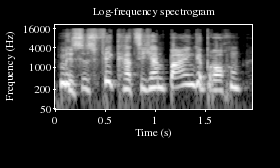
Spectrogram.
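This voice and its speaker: A narrator voicing a shrill, fussy aunt who dotes on her son and scolds others. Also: animated, moderate pace, no room sound, clean studio sound, close to an everyday voice. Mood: alarmed.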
